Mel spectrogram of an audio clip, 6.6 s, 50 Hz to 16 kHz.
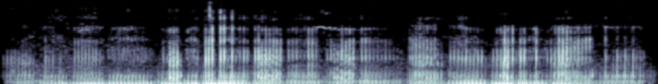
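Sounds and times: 
cat purring: 0.0s - 6.5s.

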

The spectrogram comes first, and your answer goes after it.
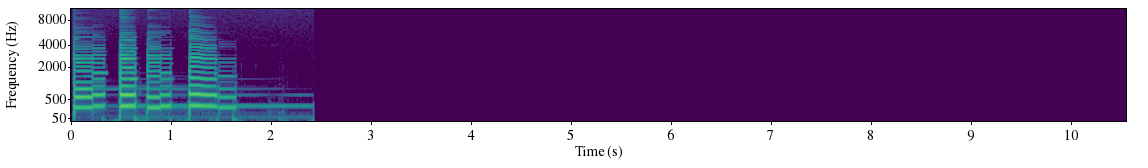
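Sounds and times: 
guitar riffs: 0.0s - 2.4s.

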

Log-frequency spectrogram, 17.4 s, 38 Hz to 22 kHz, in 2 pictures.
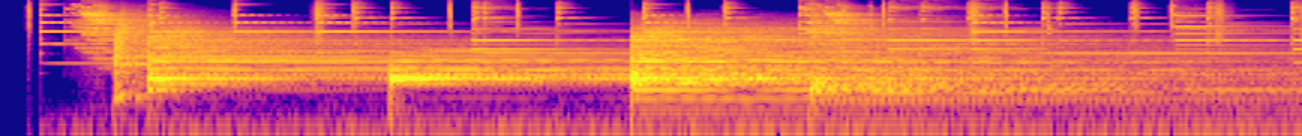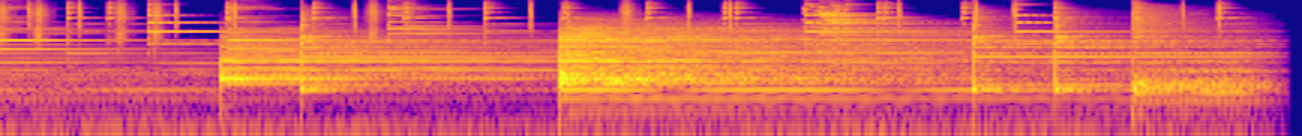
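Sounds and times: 
percussion set: 0.0s - 17.3s.

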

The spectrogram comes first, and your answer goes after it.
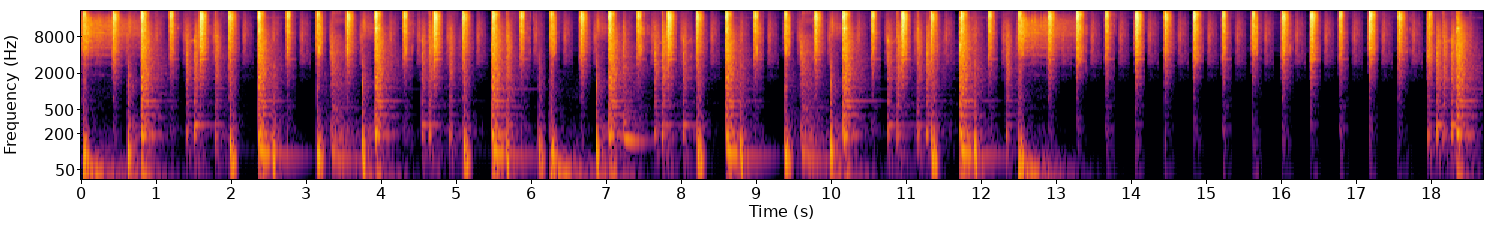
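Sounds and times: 
drum loop: 0.0s - 13.7s, 18.0s - 18.6s.

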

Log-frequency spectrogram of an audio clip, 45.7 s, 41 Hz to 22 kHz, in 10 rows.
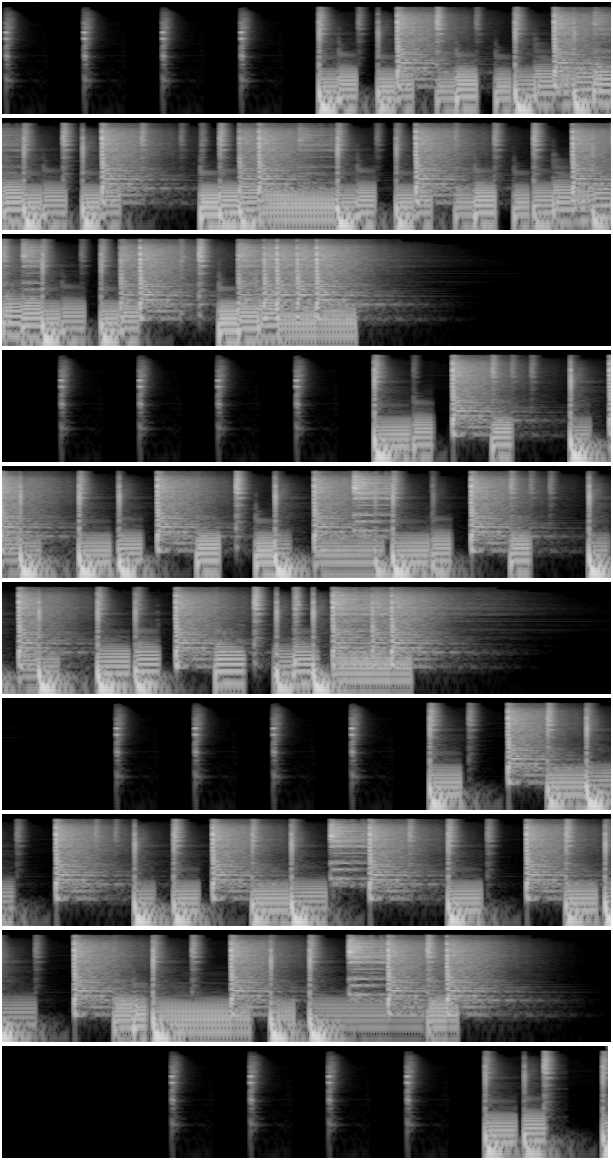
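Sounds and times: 
bass loop: 2.4s - 10.2s, 10.8s - 11.8s, 16.5s - 26.0s, 30.6s - 32.1s, 33.0s - 34.5s, 35.3s - 35.6s, 36.2s - 36.8s, 37.4s - 40.0s, 44.8s - 45.6s
drum loop: 2.4s - 12.0s, 16.5s - 26.2s, 30.6s - 40.4s, 44.8s - 45.6s.

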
